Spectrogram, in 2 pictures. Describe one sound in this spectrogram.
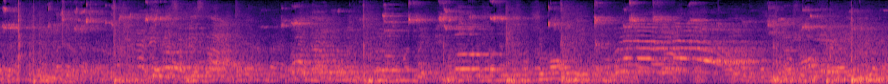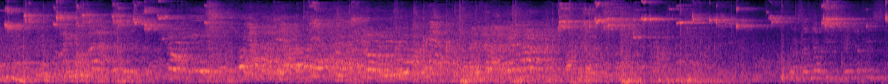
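A basketball bounces on a wooden court in an echoing sports hall.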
